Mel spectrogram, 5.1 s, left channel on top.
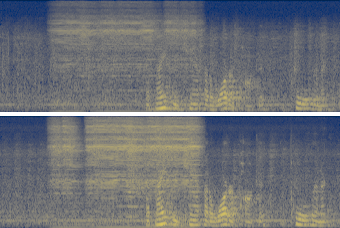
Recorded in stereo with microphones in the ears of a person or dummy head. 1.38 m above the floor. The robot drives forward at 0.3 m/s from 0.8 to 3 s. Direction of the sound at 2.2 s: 85° right.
